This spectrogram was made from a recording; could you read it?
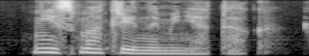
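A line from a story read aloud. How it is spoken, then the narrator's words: Quiet plea. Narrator (Russian): тихо попросила она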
